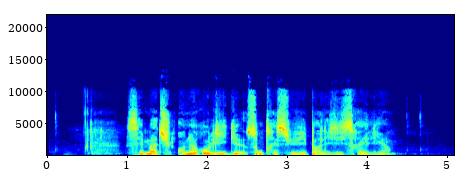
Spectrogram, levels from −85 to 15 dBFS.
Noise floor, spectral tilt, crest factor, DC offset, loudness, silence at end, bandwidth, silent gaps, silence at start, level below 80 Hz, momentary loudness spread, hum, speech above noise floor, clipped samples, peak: -59 dBFS; -4 dB/octave; 18 dB; under 0.1%; -16 LUFS; 0.8 s; 11 kHz; none; 0.55 s; -50 dBFS; 19 LU; none; 42 dB; under 0.1%; 0 dBFS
